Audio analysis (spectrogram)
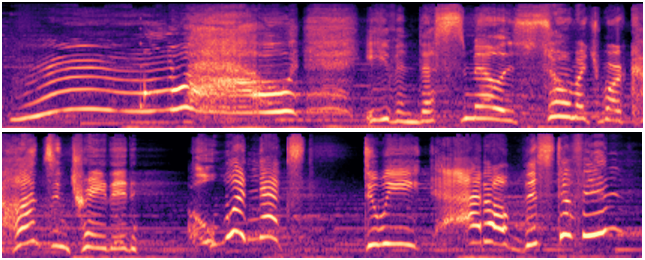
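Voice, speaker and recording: Game fairy sidekick: tiny, childlike, extremely high squeak, bouncy intonation, bubbly and curious. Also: female voice, animated, unhurried, hardly any pauses. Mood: amazed, eager. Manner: exclamatory, wide-eyed. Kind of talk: anime video game voice acting. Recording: loud game music underneath.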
